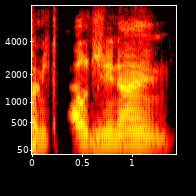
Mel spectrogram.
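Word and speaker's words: Mikel Janín: One of us knows how to pronounce it, but I don't. Mikel Janin. I know how to do it. It's Mikel Janin.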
